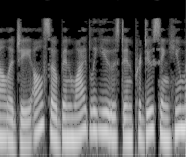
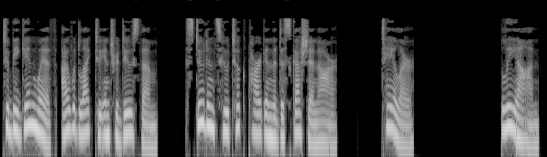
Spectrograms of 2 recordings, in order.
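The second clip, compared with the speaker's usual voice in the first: Robot [name] voice. Acted. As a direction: toy robot voice. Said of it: "I am Robot [name]".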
